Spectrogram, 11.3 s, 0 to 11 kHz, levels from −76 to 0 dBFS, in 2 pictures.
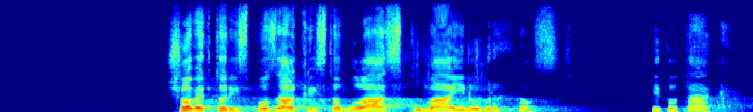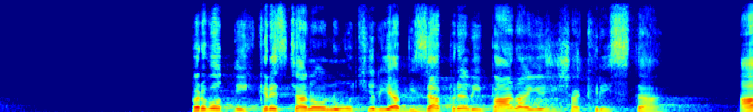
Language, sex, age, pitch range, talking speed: Slovak, male, 40-59, 120-175 Hz, 105 wpm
